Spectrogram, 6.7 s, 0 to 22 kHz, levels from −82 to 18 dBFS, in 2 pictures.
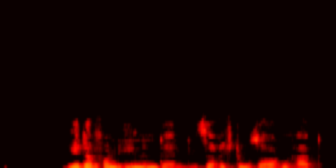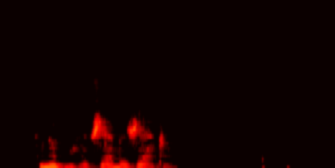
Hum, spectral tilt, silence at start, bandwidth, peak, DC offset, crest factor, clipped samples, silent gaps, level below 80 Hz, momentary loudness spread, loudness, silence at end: none; -5.5 dB/octave; 0.65 s; 7.4 kHz; -16 dBFS; under 0.1%; 22 dB; under 0.1%; 3.56-3.67 s; -80 dBFS; 12 LU; -36 LUFS; 1.7 s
